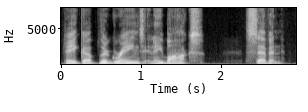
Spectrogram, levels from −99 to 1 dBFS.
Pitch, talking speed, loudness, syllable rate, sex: 120 Hz, 165 wpm, -16 LUFS, 4.5 syllables/s, male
